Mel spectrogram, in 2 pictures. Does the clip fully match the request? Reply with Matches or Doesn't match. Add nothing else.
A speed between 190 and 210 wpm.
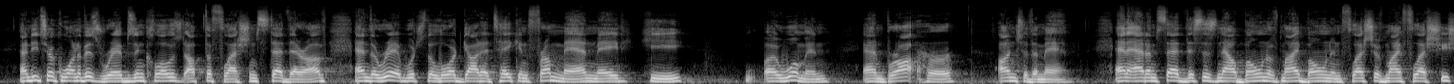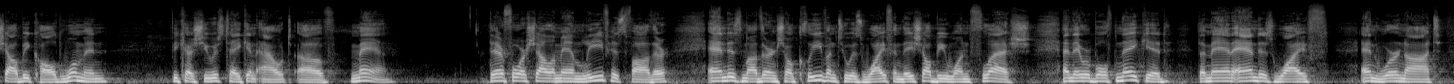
Matches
